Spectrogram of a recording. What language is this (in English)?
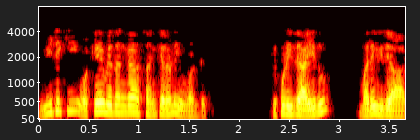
Telugu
